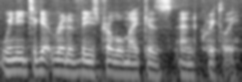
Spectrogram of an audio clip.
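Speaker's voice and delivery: ordinary delivery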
